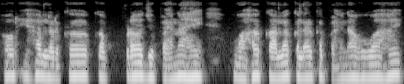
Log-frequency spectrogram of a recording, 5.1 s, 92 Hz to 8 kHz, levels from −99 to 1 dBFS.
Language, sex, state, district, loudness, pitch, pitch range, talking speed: Hindi, male, Chhattisgarh, Balrampur, -19 LUFS, 140 Hz, 130-145 Hz, 165 wpm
